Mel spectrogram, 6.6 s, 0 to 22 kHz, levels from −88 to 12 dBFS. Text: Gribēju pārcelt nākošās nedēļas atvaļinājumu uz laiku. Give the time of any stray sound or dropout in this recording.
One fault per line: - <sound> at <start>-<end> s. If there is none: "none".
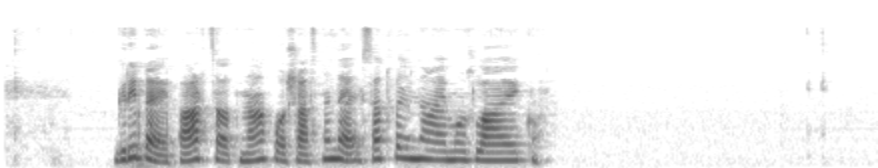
none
